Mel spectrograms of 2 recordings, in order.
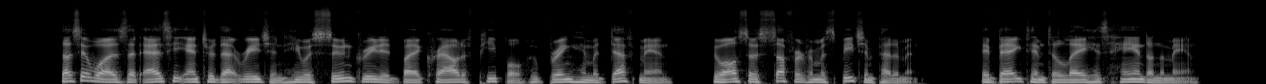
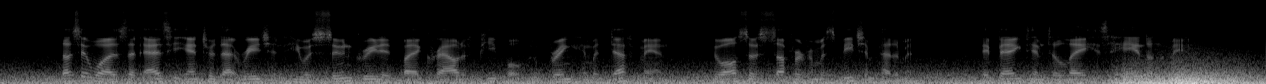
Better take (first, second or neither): first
